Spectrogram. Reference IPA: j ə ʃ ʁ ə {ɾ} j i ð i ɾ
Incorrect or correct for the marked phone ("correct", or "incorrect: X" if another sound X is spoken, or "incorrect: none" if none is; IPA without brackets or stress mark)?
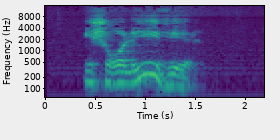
incorrect: l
